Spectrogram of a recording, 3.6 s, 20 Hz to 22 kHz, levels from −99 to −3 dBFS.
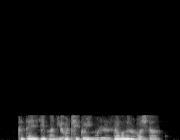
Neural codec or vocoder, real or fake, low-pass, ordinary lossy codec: codec, 24 kHz, 3 kbps, HILCodec; fake; 7.2 kHz; AAC, 16 kbps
